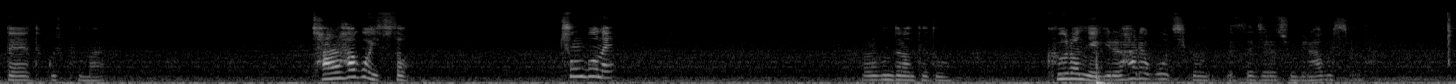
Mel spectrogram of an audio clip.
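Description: A young woman speaks calmly and softly into a nearby microphone, with pauses.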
